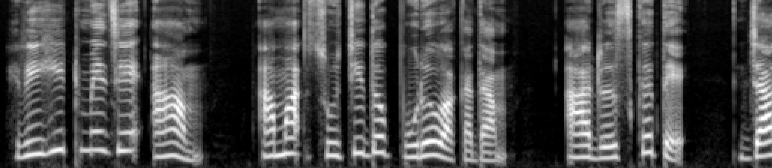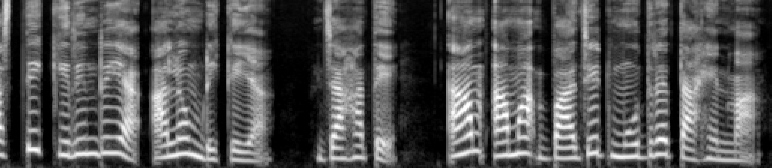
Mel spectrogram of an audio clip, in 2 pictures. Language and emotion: Santali, neutral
